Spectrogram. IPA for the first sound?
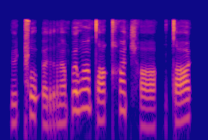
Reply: ʏ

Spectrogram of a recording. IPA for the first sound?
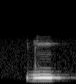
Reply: d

